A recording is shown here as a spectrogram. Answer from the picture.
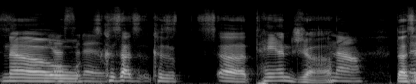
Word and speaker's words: Tanja: Because Tanja No. doesn't It's the suggest. same shit. No. I don't give a fuck. No, It's no. the same shit. Tanja does Nope.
